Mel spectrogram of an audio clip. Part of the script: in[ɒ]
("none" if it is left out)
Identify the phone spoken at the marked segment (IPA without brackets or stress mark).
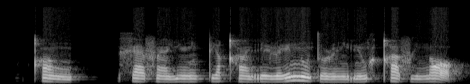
ɒ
